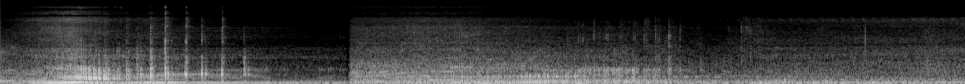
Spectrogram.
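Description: Sports-car engine revving hard as it pulls away, with a quick series of sharp pops about two seconds in. Then another car engine rises in revs and runs on as the car drives past.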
